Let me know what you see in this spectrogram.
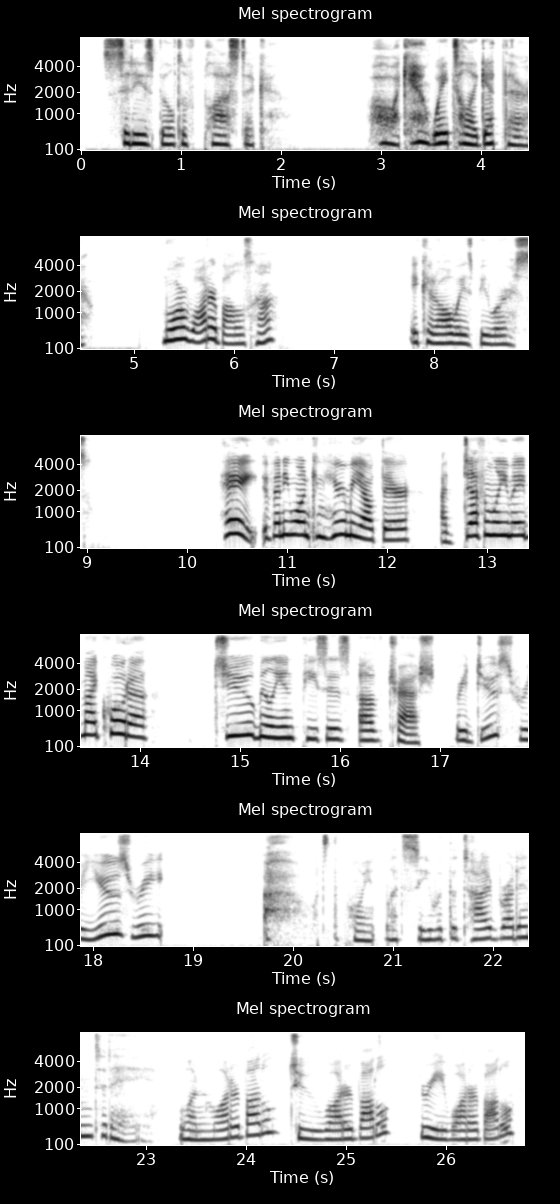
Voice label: VO reel; Oceanside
